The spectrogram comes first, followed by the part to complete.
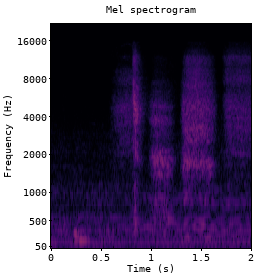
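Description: A man taking a few short, sharp, gasp-like breaths, over soft background music of steady held low tones.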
